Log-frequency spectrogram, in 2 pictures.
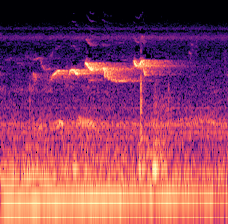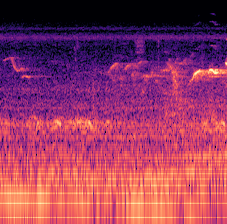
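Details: Wild-bird lure of the Oriental magpie-robin. Bright whistled phrases with quick trills and slurred notes come in bursts separated by quieter gaps, with a low continuous hum underneath.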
